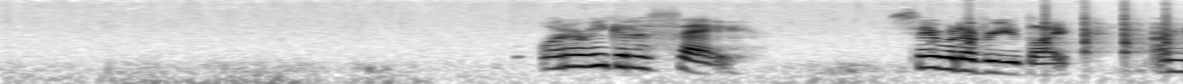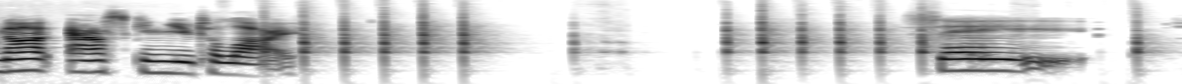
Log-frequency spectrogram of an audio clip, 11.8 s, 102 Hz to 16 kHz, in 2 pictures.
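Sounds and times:
low thunder rumbling from an approaching storm: 0.0s - 6.5s
rain hissing from an approaching storm: 0.0s - 7.5s
speech: 2.7s - 3.8s, 4.6s - 7.5s, 10.6s - 11.4s.

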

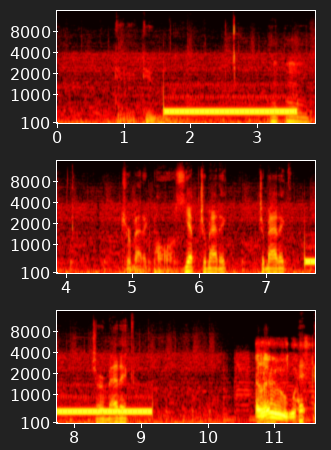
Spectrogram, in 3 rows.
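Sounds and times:
speech: 1.3s - 1.7s, 5.8s - 7.5s, 8.3s - 9.0s, 10.8s - 11.6s
telephone ringback tone: 1.6s - 3.7s, 7.6s - 9.2s.

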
